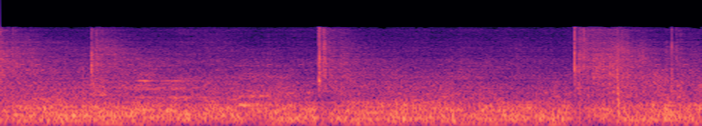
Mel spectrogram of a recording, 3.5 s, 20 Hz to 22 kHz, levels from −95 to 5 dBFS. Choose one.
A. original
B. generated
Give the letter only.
B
